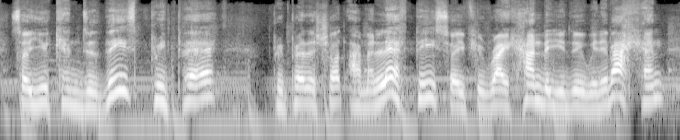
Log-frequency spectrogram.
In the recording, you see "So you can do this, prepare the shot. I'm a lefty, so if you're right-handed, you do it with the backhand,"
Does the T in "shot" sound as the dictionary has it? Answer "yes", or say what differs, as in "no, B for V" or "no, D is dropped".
yes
